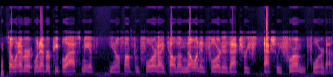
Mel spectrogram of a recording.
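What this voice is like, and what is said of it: New York accent. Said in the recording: “You may tell from my accent, I probably sound like a New Yorker... I never drop the New York accent”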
